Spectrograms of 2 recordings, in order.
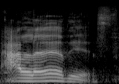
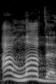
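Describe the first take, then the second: First: It is said possessively, like Gollum. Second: It is said in a light, casual tone.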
